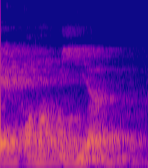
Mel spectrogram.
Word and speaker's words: economia: Goiás, amônia e economia. Olha aí o gabarito, letra E. Economia. Então, com circunflexo. E a sílaba forte é mi.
